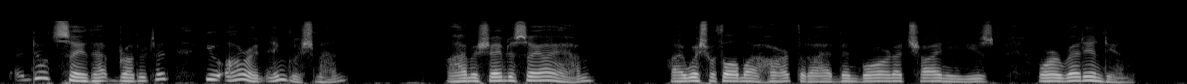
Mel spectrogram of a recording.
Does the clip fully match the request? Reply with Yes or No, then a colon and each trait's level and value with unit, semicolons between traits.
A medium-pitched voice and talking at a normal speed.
Yes: medium, 150 Hz; average, 160 wpm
